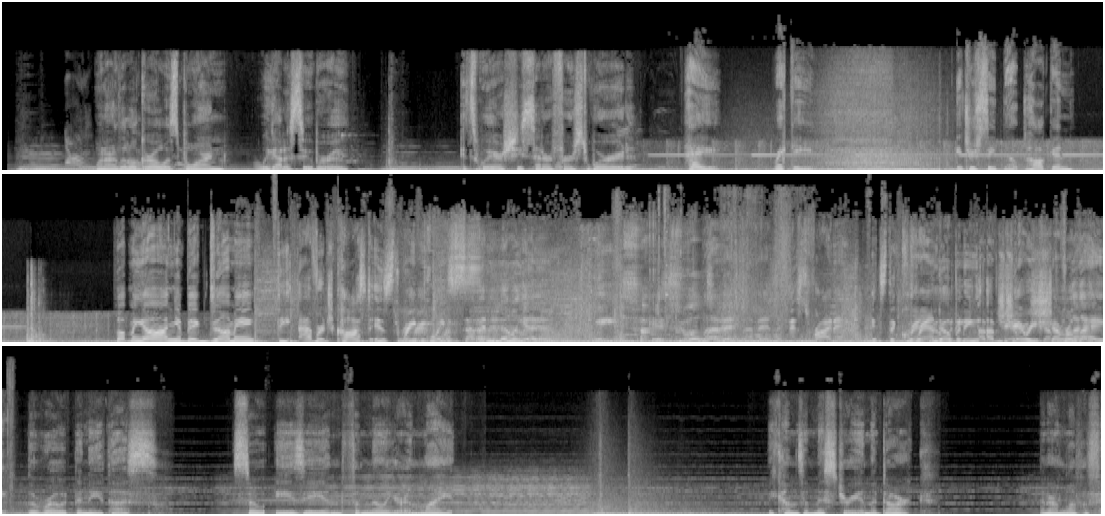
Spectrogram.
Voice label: Auto Dealer Female, commercial voiceover

